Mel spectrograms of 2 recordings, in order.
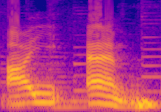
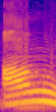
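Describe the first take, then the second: First: It is said as two separate full words. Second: It is said quickly as one contracted syllable. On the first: "ব্যাকরণে তখন আমরা বলি" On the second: "খুব smoothly, খুব দ্রুত আম বলতে পারি"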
